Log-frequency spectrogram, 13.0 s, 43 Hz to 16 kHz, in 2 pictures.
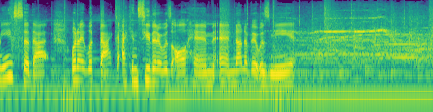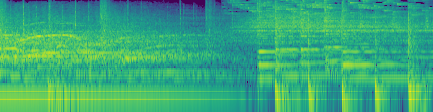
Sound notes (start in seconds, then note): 4.2 people cheering and clapping; 10.3 upbeat music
